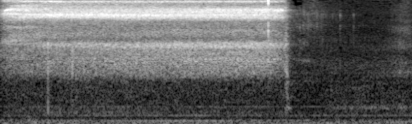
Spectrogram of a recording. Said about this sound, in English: So what I'm going to do is turn down the airflow. So when I have the airflow full open, it's just that swooshy sound that you're used to from an Aspire Atlantis.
